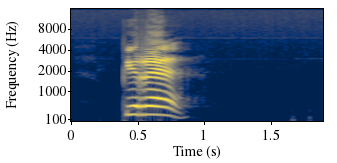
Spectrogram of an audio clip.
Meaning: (noun) other, other thing; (verb) 1. to be born (of children) 2. to be produced (as sound), to be expressed (as oil from seeds), to be derived from (as a word from a root)
- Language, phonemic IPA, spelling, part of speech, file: Tamil, /pɪrɐ/, பிற, noun / verb, Ta-பிற.ogg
